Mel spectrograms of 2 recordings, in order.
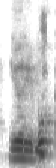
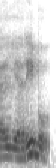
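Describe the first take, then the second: First: The first syllable has the vowel u. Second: The first syllable has the vowel a. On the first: "wa dhammah" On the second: "di fathah huruf ya-nya, ya jadi yaribuk"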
